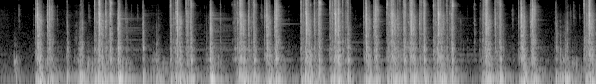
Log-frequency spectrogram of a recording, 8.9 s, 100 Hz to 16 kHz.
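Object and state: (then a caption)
Metal manual typewriter keys. Fingertips tap the metal keys of a vintage 1950s manual typewriter repeatedly, producing a steady run of sharp, bright mechanical clacks. Each strike lands with a low thump from the machine body and stops quickly with almost no ring, in uneven bursts.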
